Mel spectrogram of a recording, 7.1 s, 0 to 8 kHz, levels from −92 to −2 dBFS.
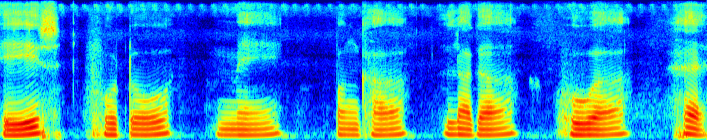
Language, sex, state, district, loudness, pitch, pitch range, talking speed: Hindi, male, Madhya Pradesh, Umaria, -17 LUFS, 120 Hz, 120-130 Hz, 60 wpm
